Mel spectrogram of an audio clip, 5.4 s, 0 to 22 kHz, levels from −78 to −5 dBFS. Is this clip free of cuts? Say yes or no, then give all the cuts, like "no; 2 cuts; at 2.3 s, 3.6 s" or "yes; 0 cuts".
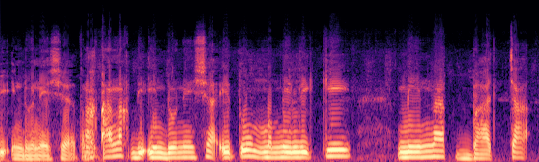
no; 1 cut; at 0.9 s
